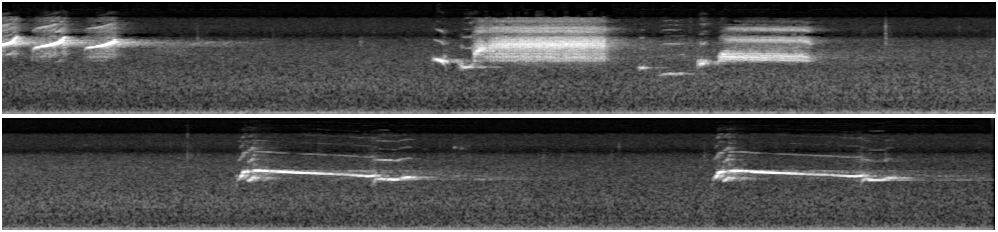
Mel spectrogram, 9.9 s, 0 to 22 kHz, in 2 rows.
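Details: Unidentified bird singing at 2:30–3:00am and mimicking car alarms and sparrows: quick high chirps open, then two harsh buzzy bursts and later two clear whistled notes that slide downward, set over a steady low hum.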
